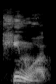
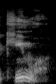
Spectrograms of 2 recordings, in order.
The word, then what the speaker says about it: quinoa: It's getting pretty Now, expensive to one of the other ways that you've actually told me about was quinoa.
